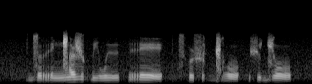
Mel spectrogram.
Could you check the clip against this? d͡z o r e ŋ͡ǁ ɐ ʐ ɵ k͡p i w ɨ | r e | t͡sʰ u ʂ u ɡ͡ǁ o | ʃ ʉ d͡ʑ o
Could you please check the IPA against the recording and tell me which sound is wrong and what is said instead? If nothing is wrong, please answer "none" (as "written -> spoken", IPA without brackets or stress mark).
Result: none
